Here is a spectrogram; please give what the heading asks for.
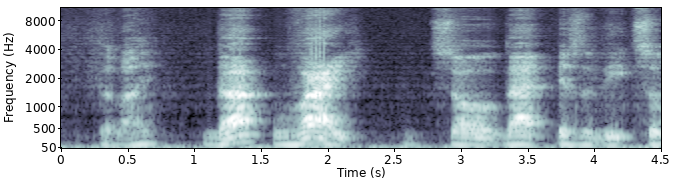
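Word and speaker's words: давай: So that is so like you see how the accent is over the A. Yeah. That just infers that that's the stress syllable, because in Russian you only have words with one stress syllable. We talked about vegetables. Yeah. And then that one there, without that little thing on top of it, that would be E, but it's a Y glide, so davai.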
